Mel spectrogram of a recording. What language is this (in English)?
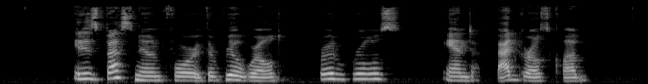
English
